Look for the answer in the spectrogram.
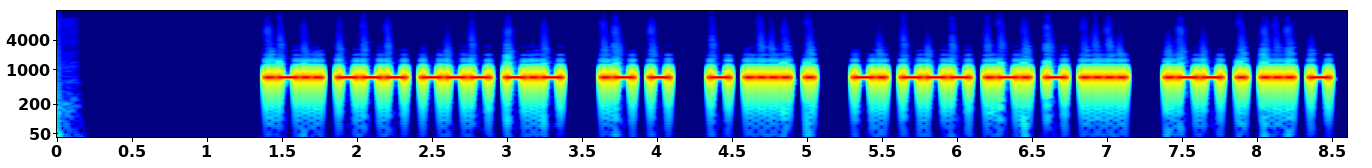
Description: Morse code, heard as a keyed tone, about 30 wpm, 700 Hz. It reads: LOOK AT THE NORTH WEST
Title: Sentences from Top 1000 Words - Review Part 2 - 30wpm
